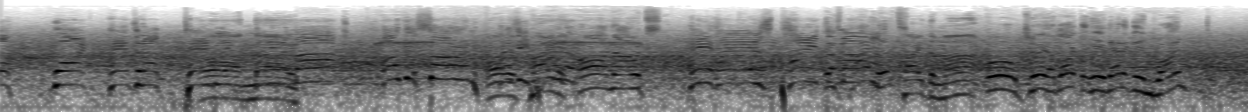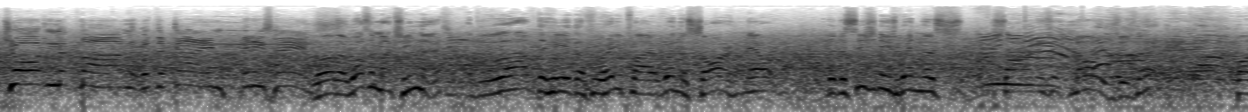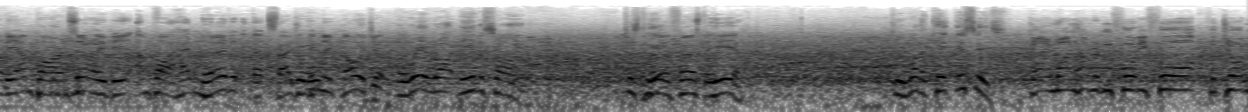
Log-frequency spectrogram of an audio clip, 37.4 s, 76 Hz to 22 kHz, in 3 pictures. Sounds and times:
Speech: 0:00.0 - 0:11.9, 0:12.5 - 0:20.2, 0:20.8 - 0:24.2, 0:24.8 - 0:30.2, 0:31.2 - 0:32.4, 0:33.9 - 0:37.4.

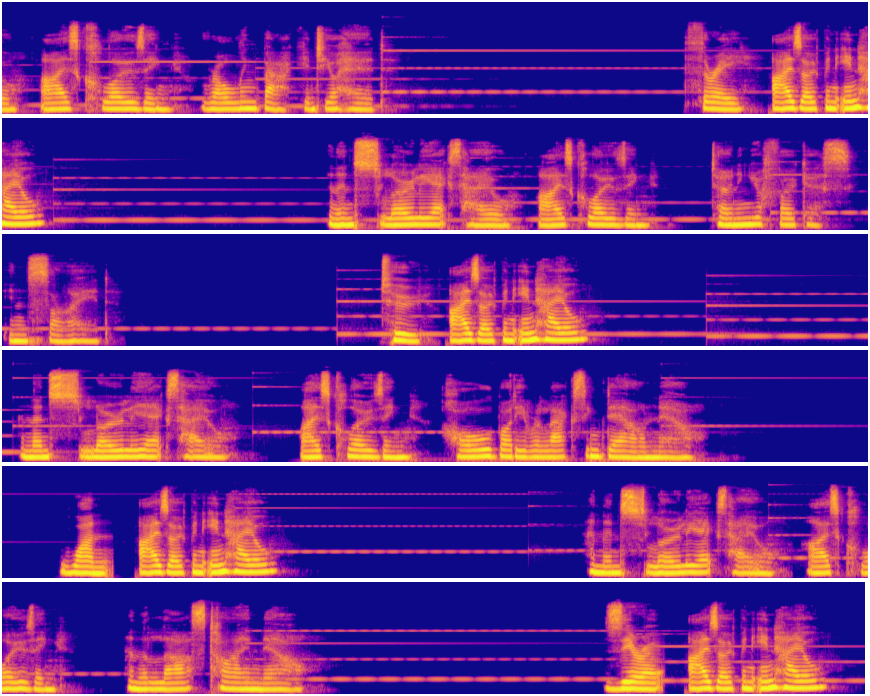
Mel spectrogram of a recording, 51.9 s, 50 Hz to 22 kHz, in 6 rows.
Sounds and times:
Speech: 0:00.0 - 0:03.8, 0:06.9 - 0:09.1, 0:12.0 - 0:15.1, 0:15.8 - 0:18.4, 0:21.1 - 0:23.2, 0:26.2 - 0:28.2, 0:29.0 - 0:33.0, 0:35.2 - 0:37.4, 0:40.5 - 0:43.9, 0:44.6 - 0:46.4, 0:49.4 - 0:51.6
Music: 0:00.0 - 0:34.6, 0:35.3 - 0:51.9.

